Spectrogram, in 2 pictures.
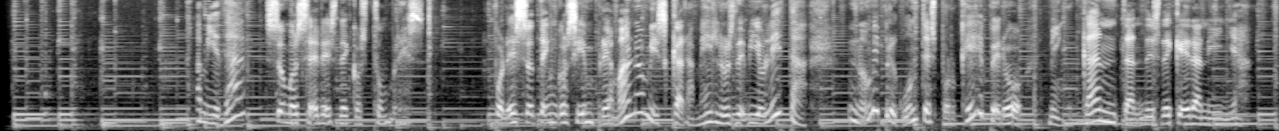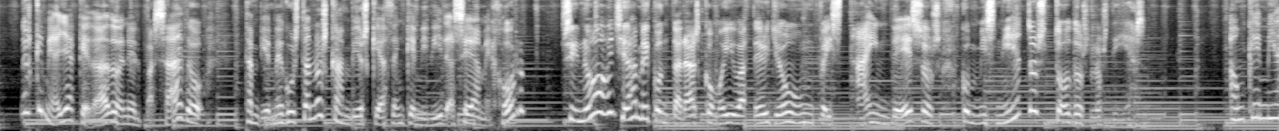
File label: cheerful character senior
